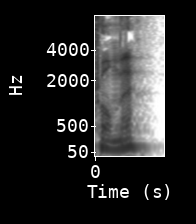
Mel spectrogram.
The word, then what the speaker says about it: Homme: George Homme. Alltså hur uttalas hans efternamn egentligen? Jag tänker att det är ett stumt E.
